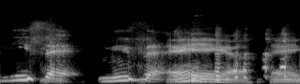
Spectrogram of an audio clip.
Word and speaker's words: Nisei: have JY numeral 2 Nisei. No, you're close, but I would have said Nisei.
